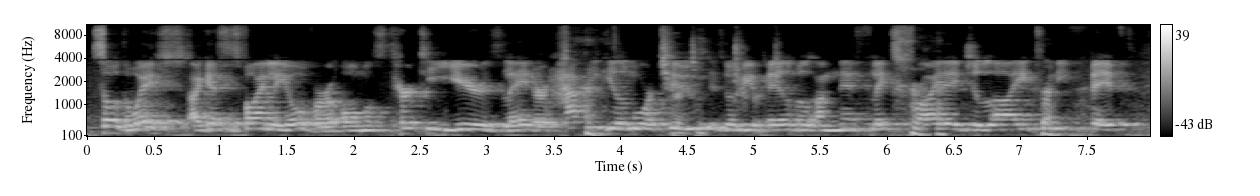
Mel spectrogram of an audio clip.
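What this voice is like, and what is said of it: Irish accent. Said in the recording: “Great accent. ... you should be good at the accent now, because I'm a bit worried you might have had your fill of Irish people”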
